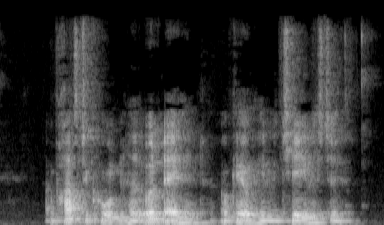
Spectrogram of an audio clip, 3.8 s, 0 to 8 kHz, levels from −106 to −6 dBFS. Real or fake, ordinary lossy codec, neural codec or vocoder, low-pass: real; AAC, 48 kbps; none; 7.2 kHz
